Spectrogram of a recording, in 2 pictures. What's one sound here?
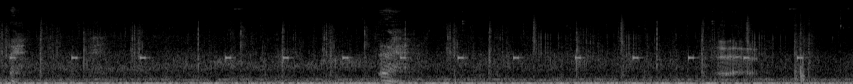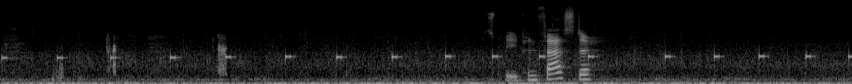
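A handheld device beeps steadily in quick, even pulses.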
